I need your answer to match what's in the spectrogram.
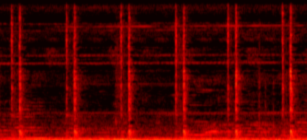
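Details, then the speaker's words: Old Jetmac III welder: sharp clicks about four a second, slightly uneven, over a low steady hum while the unit and its LCD keep cycling on and off, green light on; cause unknown. "Okey, aku rasakan dia bunyi tik tak tik tak tak tak tak tik tak tik tak tak tak tak tik. Okey, on. Okey, dia bunyi macam ni. Dia LCD dia on off."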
